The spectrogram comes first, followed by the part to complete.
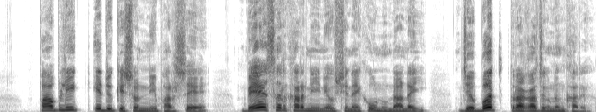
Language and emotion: Bodo, angry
